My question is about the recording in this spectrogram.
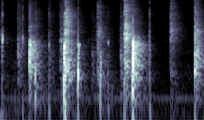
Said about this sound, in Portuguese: É aquela palma solta no meio do vazio, não é?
